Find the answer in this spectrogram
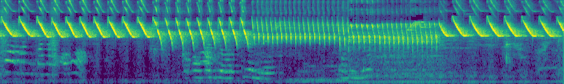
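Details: Canary singing a long, continuous song: loud, rapid rolling trills of repeated high notes that shift pace and pitch, with buzzy, rattling passages in between, and a faint low hum underneath.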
